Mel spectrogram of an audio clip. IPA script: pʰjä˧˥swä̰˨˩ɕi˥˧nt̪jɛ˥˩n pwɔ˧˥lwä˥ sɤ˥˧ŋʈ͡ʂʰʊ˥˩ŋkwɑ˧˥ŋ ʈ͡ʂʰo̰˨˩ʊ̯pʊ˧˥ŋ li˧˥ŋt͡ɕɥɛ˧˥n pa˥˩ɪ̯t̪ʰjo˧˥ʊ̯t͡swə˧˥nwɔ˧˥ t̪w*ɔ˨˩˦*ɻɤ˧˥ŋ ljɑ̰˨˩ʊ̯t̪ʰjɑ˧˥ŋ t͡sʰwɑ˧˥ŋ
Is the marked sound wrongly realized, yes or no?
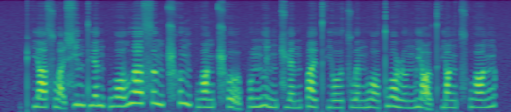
yes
